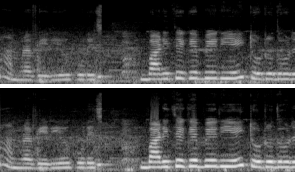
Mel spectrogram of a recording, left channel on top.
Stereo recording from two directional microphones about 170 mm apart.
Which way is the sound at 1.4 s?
30° right (ahead or behind).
